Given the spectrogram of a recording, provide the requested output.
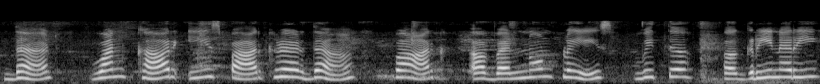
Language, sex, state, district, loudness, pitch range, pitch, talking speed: English, female, Andhra Pradesh, Sri Satya Sai, -15 LUFS, 270-340 Hz, 315 Hz, 95 wpm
